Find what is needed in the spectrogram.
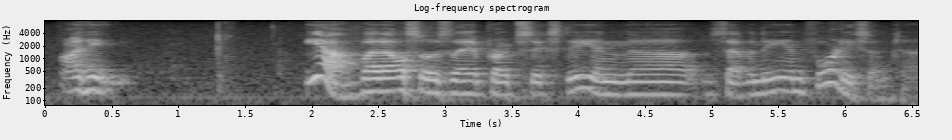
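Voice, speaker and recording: Heard with audible room echo, a man with a fairly high pitch and a bright, sharp tone speaks at a moderate pace with ordinary pitch variation and long, frequent pauses. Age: 60s. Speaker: physician. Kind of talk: interview. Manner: hesitant, with fillers.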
